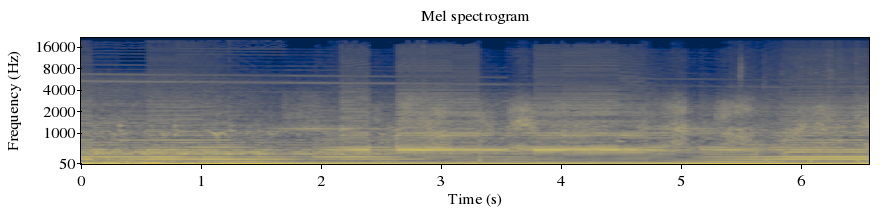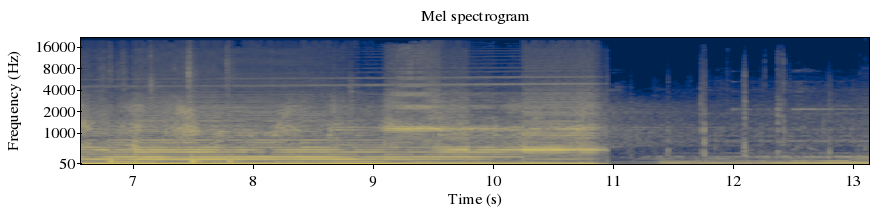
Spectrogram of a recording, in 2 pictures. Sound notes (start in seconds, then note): 5.4 rapid footsteps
